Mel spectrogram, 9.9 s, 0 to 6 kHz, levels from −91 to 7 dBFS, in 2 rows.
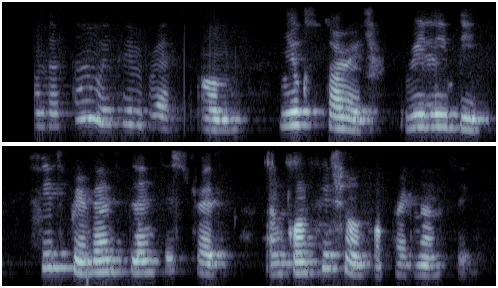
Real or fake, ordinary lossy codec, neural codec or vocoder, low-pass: real; none; none; 5.4 kHz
